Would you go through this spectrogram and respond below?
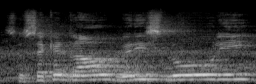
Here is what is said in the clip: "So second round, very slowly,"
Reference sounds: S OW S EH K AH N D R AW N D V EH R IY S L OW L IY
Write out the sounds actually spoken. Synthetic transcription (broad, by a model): S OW S EH K AH N D R AW N D V EH R IY S L OW L IY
